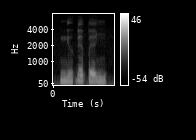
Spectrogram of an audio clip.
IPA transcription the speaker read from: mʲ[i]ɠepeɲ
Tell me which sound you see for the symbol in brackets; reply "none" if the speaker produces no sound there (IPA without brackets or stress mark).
ɨ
